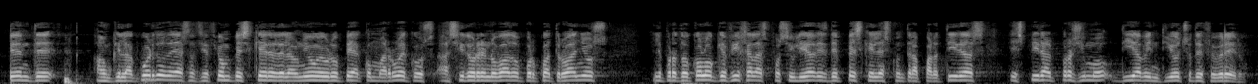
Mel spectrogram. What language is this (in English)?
Spanish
